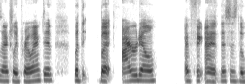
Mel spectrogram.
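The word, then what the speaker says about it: Iredell: of Statesville is actually proactive but the but irell I fig this is the the weirdest okay this county is spelled i r e d e l l so obviously it's weidel right it's irido that's how it's phonetically pronounced but um not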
